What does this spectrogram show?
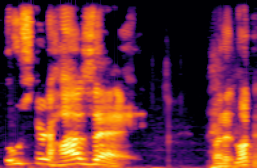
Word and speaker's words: Osterhase: I read it in the program as an Oster Hayes. And I was contacted by folks that said, that is German for Easter Bunny. It's pronounced Oosterhase.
